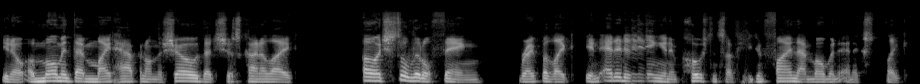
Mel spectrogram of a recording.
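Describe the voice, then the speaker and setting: A man chatting as a podcast guest in a relaxed, rambling way. He peppers his talk with fillers and laughs easily. His voice sits at a middling pitch, recorded close and dry. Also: fairly quick, hardly any pauses, no room sound. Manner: loose and chatty, many "like" fillers, laughs often. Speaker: podcast guest, writer and editor. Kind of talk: casual interview chat.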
